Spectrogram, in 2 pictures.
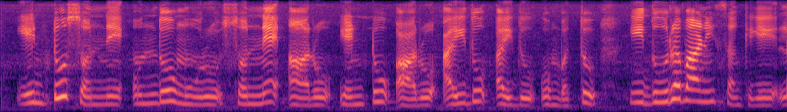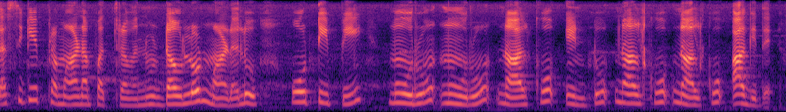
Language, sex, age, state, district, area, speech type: Kannada, female, 18-30, Karnataka, Tumkur, rural, read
